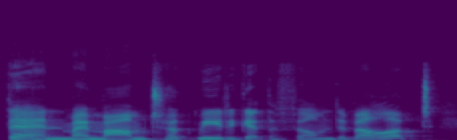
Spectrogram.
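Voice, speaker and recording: High-voiced, wistful woman in a stage monologue, acted. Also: close to an everyday voice. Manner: deliberate, expressive, confiding. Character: reflective, wistful woman quizzing her audience about life. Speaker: actress in a one-woman show. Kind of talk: theatrical dramatic monologue addressed to an audience.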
